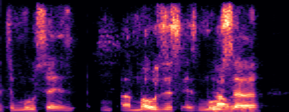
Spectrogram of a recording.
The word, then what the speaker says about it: Musa: Um you know yeah Jacob uh we refer to Musa as Moses as Musa.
